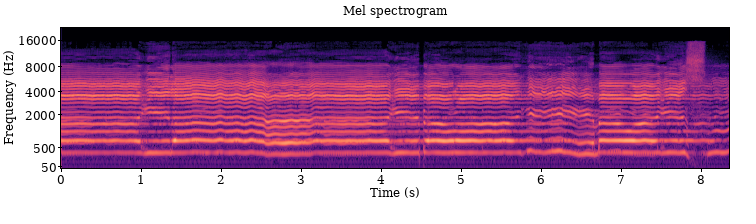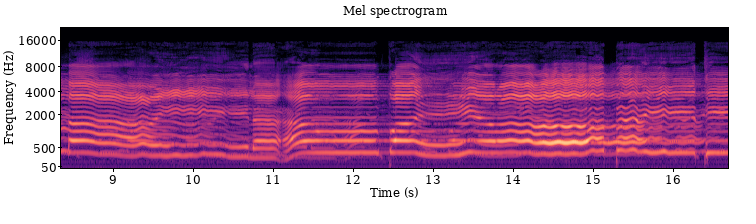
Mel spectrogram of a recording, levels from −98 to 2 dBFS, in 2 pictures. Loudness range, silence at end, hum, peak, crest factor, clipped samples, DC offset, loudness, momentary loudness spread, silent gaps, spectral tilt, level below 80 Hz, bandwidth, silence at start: 7 LU; 0 s; 50 Hz at -70 dBFS; -2 dBFS; 18 dB; under 0.1%; under 0.1%; -19 LUFS; 10 LU; none; 1 dB/octave; -72 dBFS; 15 kHz; 0 s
